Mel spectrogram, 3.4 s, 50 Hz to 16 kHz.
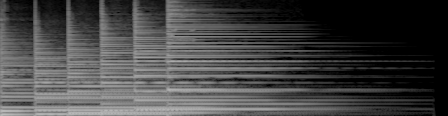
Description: E 6th Suspended 4th, A; 6sus4:1,4,(5),6; E6sus4/A Chord {5 2 2 2 2 5} arpeggiated

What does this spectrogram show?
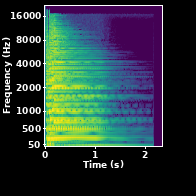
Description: G 11th, Guitar; strummed

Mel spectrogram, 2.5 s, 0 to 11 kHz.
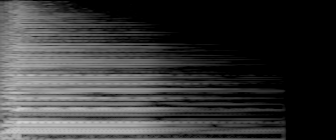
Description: Eb Minor Major 7th Sharp 5th B

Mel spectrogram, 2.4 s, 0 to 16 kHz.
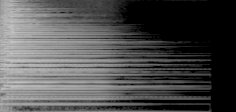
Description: F sharp 7th Flat 9th Guitar Open F, chord; F#7b9 strummed

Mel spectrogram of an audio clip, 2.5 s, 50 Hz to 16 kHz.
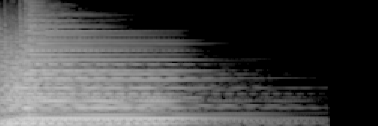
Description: D 7th Suspended 2nd Suspended 4th D

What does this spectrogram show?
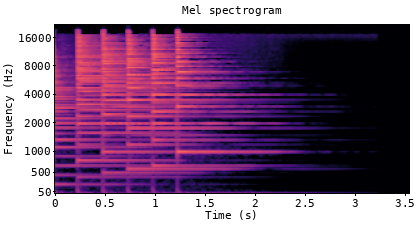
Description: A 9th Suspended 4th A, Guitar DADGAD

